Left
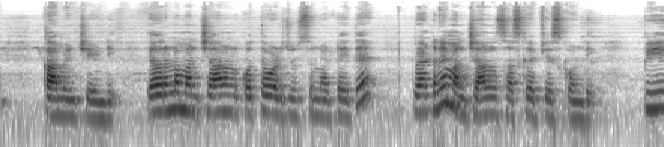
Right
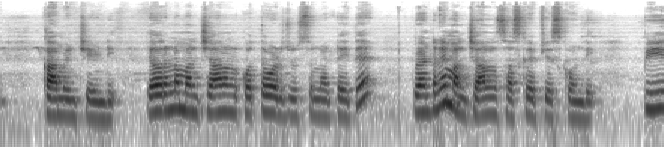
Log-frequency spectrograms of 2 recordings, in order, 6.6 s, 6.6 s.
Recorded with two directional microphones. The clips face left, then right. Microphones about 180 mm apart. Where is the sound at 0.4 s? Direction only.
5° right (ahead or behind).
